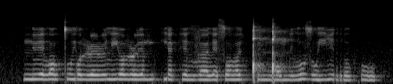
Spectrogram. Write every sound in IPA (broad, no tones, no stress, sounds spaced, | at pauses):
n y e̯ l o lˠ tʷ ə j o l ɭ ø ɭ y l j y lˠ ɭ y e̯ m y k j ɛ k e l v œ l e s u lˠ j ə ǃ y ŋ͡ǃ o m i l u z u j i r u l k u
